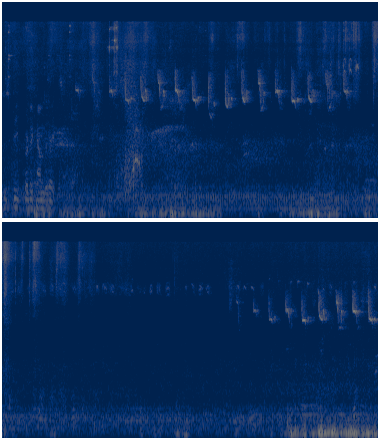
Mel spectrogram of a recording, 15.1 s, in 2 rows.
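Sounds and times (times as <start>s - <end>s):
small bird singing: 0.0s - 7.3s, 11.4s - 15.0s.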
